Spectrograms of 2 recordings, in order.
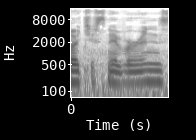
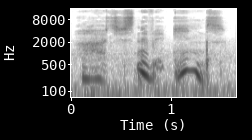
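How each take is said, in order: First: Said in the usual way. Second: Breathy whispered aside. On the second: Real, not acted. Psychic sighing to viewers about the royals, whispered. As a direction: whisper it to yourself, weary.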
